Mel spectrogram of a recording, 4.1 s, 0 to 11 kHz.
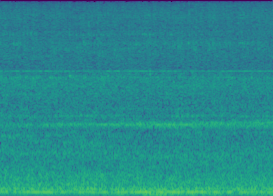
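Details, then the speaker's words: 1990 Cadillac Brougham, 5-liter V8, automatic with overdrive, 55,991 miles, warming up, hood open: soft, even idle with a steady low rumble and no knocks or hunting; smooth runner, normal idle. "And here it is, 5-liter V8, and it is a smooth runner. Wow."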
